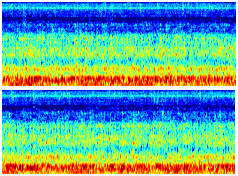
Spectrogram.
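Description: Steady low droning rumble with a faint warble, constant throughout while heating water; abnormal boiler noise, cause unknown.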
